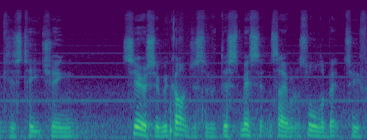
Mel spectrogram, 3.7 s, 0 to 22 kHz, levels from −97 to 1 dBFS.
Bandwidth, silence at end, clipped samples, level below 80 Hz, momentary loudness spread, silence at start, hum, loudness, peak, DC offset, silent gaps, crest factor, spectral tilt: 16 kHz; 0 s; under 0.1%; -70 dBFS; 11 LU; 0 s; none; -37 LUFS; -18 dBFS; under 0.1%; none; 20 dB; -5.5 dB/octave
